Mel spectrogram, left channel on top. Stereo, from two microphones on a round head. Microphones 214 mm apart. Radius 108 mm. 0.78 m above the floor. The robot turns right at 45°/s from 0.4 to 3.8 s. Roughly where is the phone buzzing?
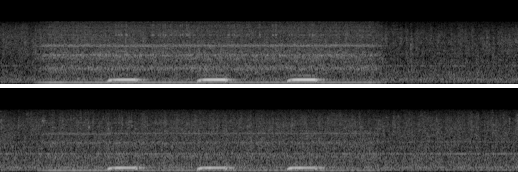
Left.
